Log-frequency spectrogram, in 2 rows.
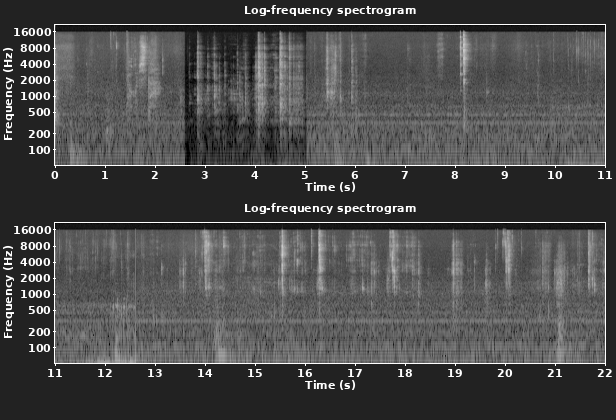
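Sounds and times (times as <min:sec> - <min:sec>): faint steady hum: 0:05.0 - 0:22.0
crunchy food chewing: 0:12.6 - 0:22.0.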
